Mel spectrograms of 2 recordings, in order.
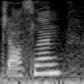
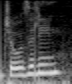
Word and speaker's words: Joseline: People here pronounce it Jocelyn, but in Austria everybody calls me Joseline.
